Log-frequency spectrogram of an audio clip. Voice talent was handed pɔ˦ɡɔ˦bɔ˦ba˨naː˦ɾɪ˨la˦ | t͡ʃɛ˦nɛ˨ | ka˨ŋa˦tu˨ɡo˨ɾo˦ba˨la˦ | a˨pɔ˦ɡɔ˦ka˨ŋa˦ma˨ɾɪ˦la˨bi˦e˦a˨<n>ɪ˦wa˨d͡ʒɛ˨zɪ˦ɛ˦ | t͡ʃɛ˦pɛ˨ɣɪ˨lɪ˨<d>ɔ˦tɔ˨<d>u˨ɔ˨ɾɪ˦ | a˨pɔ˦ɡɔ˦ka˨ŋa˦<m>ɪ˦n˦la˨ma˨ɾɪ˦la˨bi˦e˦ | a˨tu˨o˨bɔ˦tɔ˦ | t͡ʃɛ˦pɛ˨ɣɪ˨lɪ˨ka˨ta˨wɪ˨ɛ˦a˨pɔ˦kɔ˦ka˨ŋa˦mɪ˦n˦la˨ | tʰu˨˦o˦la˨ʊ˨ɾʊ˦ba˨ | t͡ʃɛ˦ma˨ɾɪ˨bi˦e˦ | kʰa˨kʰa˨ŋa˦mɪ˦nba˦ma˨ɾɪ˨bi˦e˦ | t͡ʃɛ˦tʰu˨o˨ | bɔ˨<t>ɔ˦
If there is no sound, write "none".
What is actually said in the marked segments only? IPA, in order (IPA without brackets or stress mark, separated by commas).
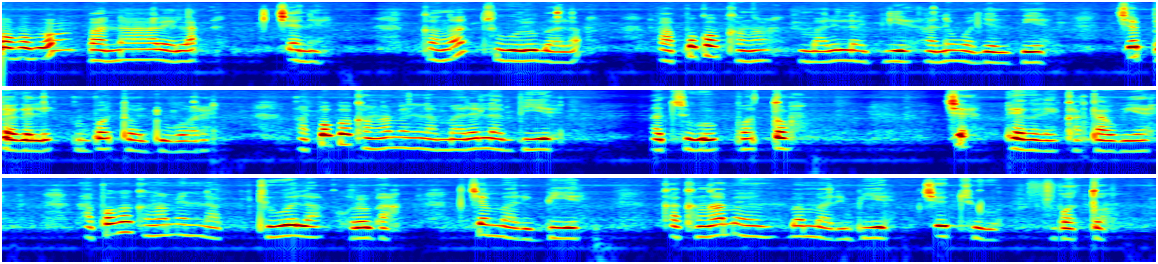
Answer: n, b, d, m, t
